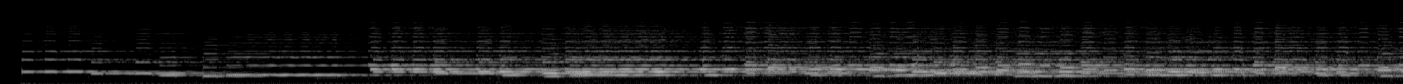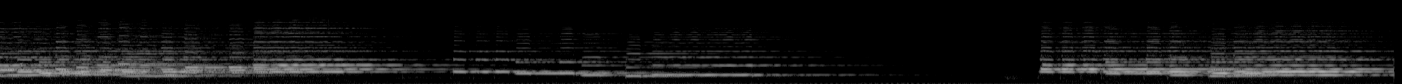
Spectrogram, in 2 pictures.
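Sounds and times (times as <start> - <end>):
prelude piece in E minor: 0.2 - 22.8, 24.4 - 28.0.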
